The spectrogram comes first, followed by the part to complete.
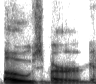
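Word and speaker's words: Boasberg: Boseberg. Boseberg.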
